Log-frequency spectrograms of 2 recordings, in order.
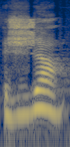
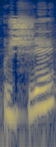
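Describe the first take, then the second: First: The word ends in an open 'ah' vowel. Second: The word ends in a closed 'eh' vowel. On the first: The speaker calls it wrong. "les gens disent ja" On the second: The speaker calls it right. "on doit bien prononcer également le son j'ai"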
